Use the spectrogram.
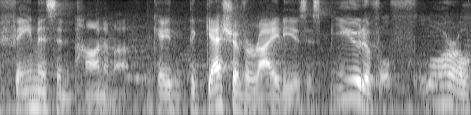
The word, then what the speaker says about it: Gesha: pushed everything was the gesha okay um often mispronounced geisha and it is not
